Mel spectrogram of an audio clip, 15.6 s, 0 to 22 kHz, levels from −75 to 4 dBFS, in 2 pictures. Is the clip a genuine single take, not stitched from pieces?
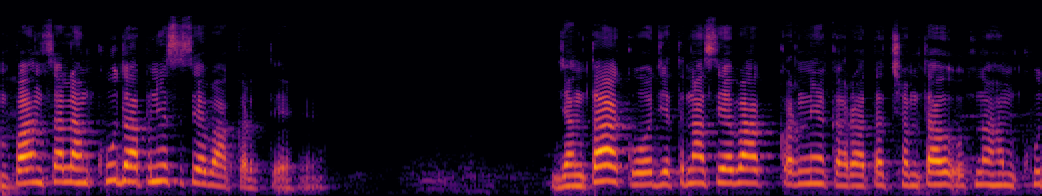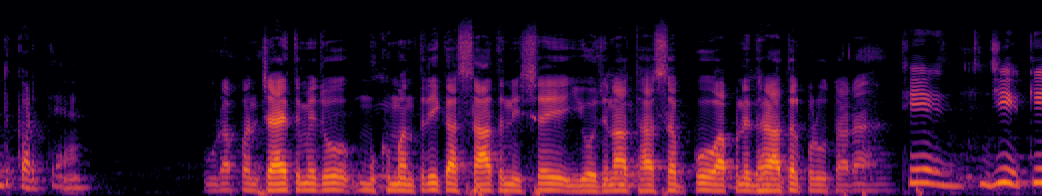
yes; 0 cuts

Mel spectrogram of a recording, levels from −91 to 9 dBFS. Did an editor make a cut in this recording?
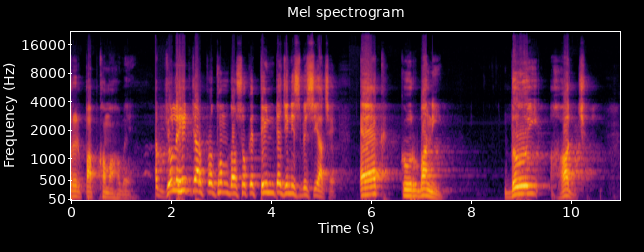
yes; 1 cut; at 1.7 s

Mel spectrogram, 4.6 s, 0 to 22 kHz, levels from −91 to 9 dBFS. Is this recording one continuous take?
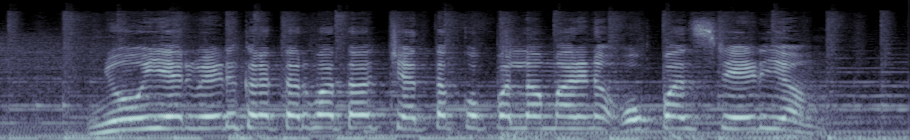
yes; 0 cuts

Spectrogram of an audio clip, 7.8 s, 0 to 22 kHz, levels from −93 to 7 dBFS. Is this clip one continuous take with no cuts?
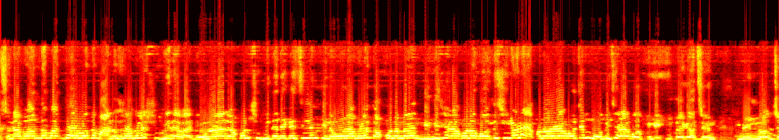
no; 1 cut; at 6.7 s

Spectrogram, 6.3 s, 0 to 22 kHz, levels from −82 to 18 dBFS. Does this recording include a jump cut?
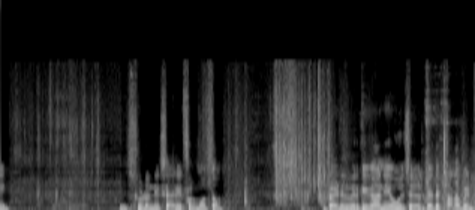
no; 0 cuts

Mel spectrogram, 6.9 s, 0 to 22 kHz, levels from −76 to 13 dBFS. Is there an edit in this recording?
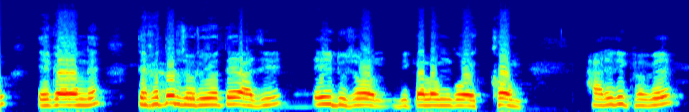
no; 0 cuts

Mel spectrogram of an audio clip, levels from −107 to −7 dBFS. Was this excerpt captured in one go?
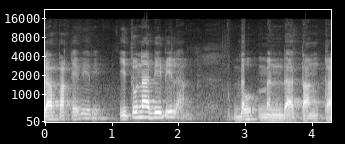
no; 1 cut; at 2.9 s

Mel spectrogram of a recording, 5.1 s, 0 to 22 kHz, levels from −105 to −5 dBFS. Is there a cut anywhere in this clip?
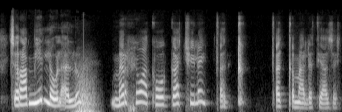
yes; 1 cut; at 1.2 s

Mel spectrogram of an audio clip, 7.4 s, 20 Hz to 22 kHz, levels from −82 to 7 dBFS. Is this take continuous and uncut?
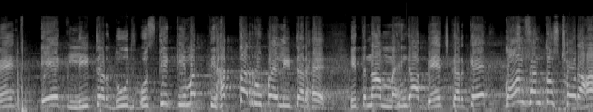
no; 1 cut; at 1.7 s

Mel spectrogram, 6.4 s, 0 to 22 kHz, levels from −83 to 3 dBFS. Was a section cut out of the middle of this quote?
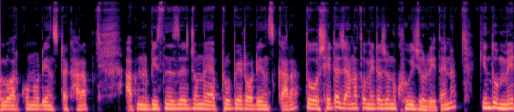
no; 0 cuts

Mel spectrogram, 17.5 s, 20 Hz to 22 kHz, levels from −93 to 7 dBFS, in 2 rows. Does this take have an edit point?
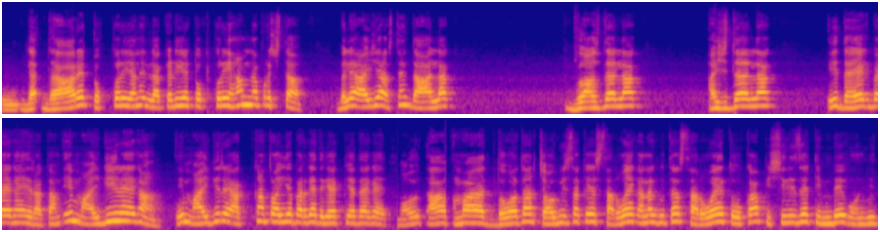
yes; 1 cut; at 12.9 s

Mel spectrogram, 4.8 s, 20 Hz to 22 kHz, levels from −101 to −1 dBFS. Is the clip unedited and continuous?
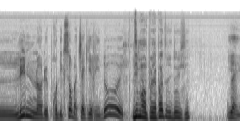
no; 1 cut; at 2.5 s

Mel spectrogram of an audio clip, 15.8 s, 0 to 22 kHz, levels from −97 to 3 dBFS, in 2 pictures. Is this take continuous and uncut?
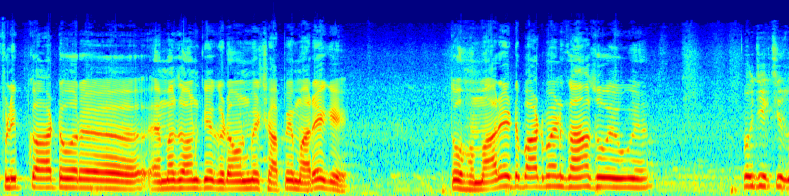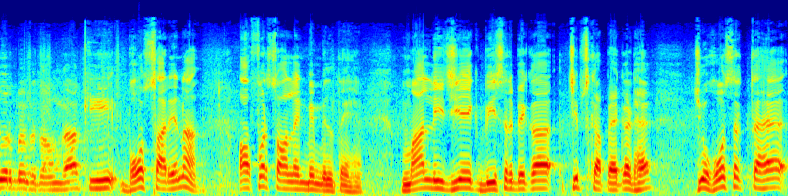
no; 1 cut; at 7.4 s

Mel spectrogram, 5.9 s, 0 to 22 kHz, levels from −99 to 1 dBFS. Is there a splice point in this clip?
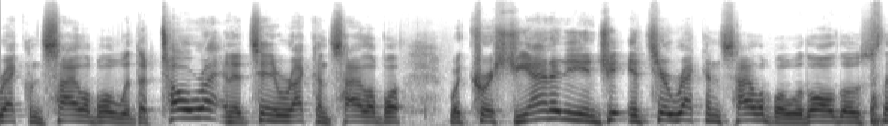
no; 0 cuts

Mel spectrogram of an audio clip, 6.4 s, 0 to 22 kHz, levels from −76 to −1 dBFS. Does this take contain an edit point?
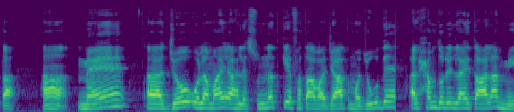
no; 0 cuts

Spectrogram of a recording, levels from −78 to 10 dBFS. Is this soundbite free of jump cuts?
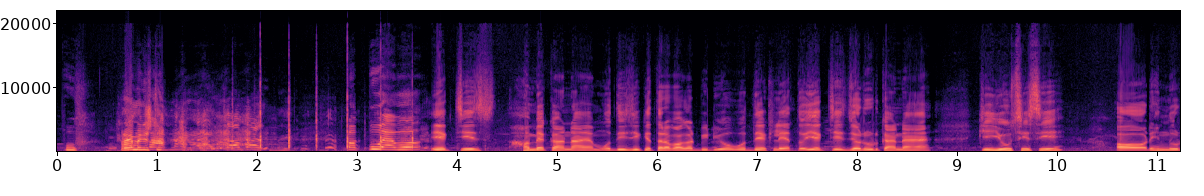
no; 1 cut; at 3.7 s

